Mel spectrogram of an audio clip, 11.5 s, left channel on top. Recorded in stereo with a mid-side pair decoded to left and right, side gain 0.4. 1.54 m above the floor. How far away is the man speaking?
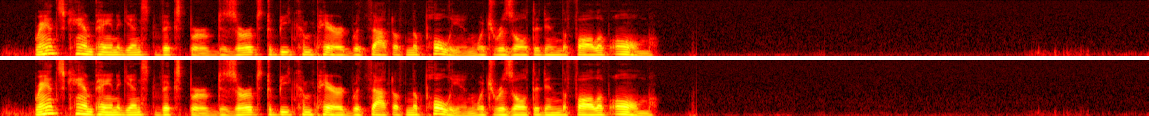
About 0.5 m.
